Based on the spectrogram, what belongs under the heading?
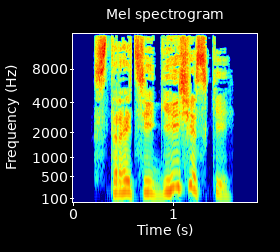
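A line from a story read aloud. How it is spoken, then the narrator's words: Laughing loudly. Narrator (Russian): расхохотался капитан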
